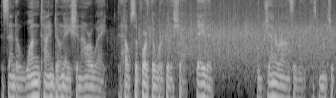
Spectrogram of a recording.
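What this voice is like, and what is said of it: Usual voice. Nothing is said of it.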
